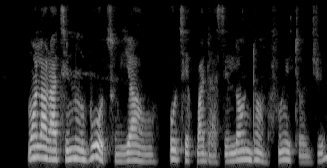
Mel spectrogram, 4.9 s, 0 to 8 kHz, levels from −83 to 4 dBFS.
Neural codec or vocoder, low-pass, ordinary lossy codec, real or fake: none; 7.2 kHz; none; real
